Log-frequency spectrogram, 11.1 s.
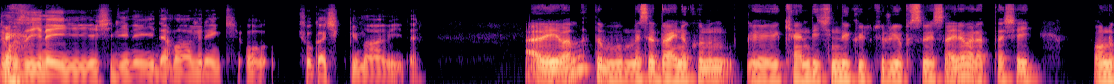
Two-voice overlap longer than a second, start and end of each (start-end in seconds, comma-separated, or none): none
